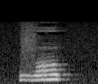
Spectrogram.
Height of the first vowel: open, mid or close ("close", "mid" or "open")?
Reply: mid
